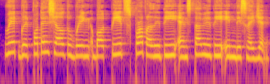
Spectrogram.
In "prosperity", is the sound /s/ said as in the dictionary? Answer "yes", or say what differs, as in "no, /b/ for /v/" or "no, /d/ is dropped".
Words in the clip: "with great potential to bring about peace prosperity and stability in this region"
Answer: no, /s/ is dropped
